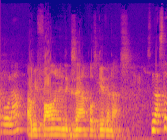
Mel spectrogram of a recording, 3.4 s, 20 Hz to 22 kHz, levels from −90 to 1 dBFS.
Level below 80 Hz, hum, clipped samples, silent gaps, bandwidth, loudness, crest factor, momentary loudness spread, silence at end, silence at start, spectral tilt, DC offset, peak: -42 dBFS; none; 0.3%; none; 17 kHz; -13 LUFS; 12 dB; 15 LU; 0 s; 0 s; -6.5 dB/octave; under 0.1%; 0 dBFS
